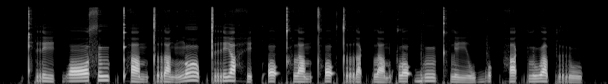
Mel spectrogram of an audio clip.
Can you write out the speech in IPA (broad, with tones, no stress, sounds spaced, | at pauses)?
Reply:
kʰ r iː˨˩ k̚ w ɔː˦˥ s ɯː˥˩ k̚ pʰ a˨˩ m t r a˨˩ n ŋ ɤː˥˩ p̚ t r i˥˩ a̯ h i˨˩ t̚ ʔ ɔ˥˩ ʔ kʰ l a˧ m tʰ ɔ˦˥ ʔ t r a˨˩ k̚ p l a˩˦ m k l ɔ˦˥ ʔ b ɯː˥˩ kʰ l iː˩˦ w b o˥˩ k̚ h a˥˩ k̚ p l u˥˩ a̯ p r u˨˩ k̚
